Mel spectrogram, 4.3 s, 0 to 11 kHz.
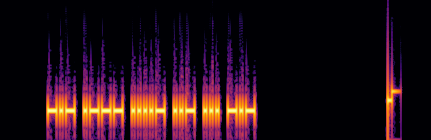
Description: Morse code, heard as a keyed tone, about 37 wpm, 700 Hz. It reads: KJ4USK
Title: USA Call Signs - 6 Characters - 6x Character Spacing - 40wpm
